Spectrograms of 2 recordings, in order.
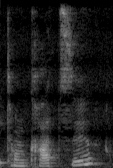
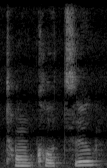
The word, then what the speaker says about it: tonkotsu: So many people say tonkatsu, but it's tonkotsu ramen, right? Tonkotsu literally translates to pork bone, so it's a pork bone based broth ramen, right?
